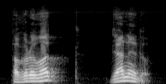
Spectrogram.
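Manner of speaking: पकड़ो मत as one rising phrase, then जाने दो apart; pause after मत. Acted. Teacher repeating the jailer's order, pause after मत. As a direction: break the line after मत. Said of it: "ये मत शब्द को इधर जोड़ेंगे".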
